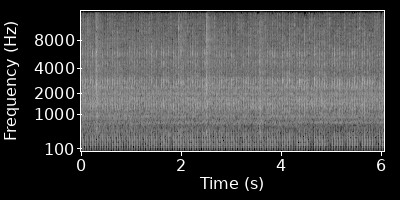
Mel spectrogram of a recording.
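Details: Original 1963 Cub Cadet single-cylinder on its first drive after clutch work, stack fitted: steady thumping about three to four beats a second, even with no misses; normal running.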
